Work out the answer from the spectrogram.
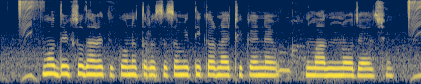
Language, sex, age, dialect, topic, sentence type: Maithili, female, 18-24, Angika, banking, statement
